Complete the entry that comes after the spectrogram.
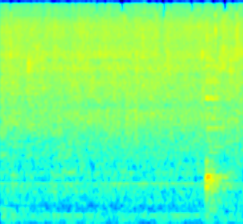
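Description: Cut raw mango pieces frying in sesame oil in a pan, a steady low sizzle with a brief stirring clatter near the end, close and even, no talking.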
